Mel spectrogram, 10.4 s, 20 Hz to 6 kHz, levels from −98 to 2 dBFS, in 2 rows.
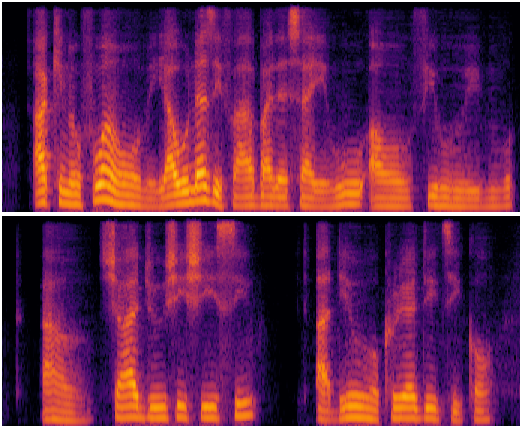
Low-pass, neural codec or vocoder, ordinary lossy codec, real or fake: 5.4 kHz; codec, 16 kHz, 0.2 kbps, FocalCodec; Opus, 64 kbps; fake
